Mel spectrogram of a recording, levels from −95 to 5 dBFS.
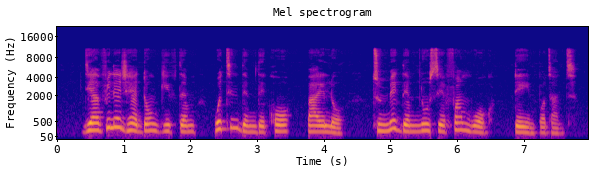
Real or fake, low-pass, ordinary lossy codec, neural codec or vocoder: real; 10.8 kHz; none; none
